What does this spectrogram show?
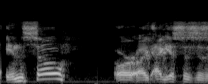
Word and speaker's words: enso: because the word that they're going for is ENSO, and they say is circular form in Japanese. How would you pronounce that?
